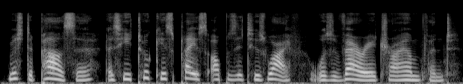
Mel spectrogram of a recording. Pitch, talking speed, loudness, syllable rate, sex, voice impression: 220 Hz, 170 wpm, -19 LUFS, 4.9 syllables/s, female, slightly feminine, young, slightly muffled, cute, slightly friendly, slightly kind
